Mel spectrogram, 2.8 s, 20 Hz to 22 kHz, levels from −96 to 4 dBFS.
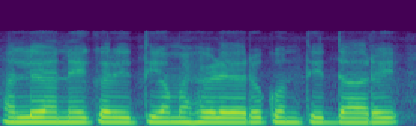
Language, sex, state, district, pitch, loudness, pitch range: Kannada, male, Karnataka, Bidar, 160 Hz, -14 LUFS, 155-165 Hz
